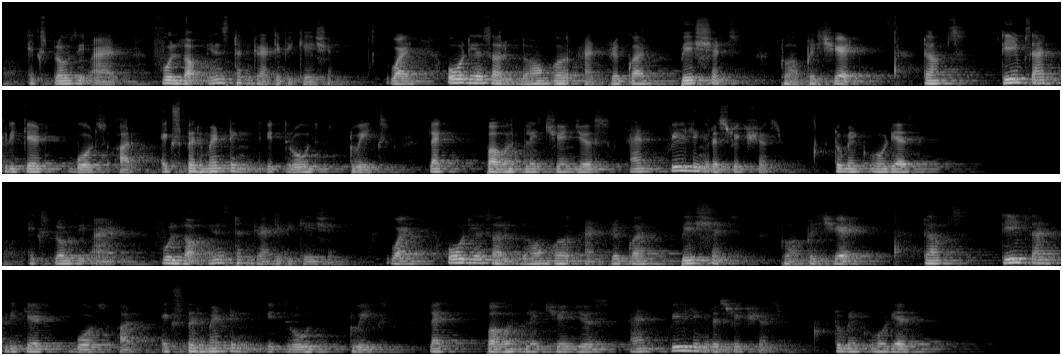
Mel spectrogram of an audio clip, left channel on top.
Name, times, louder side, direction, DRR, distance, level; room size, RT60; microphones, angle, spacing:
voice 1, 0.3-1.2 1.5-3.3 3.8-4.1 4.5-6.5 6.8-7.2 7.8-8.5 8.9-9.6 10.0-11.0 11.2-11.9 12.2-13.7 14.1-14.4 14.9-15.0 15.4-18.4 18.9-19.8, left 2 dB, 50° left, 10 dB, 0.6 m, -28 dB
14.0 x 9.2 x 2.8 m, 1.2 s
head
